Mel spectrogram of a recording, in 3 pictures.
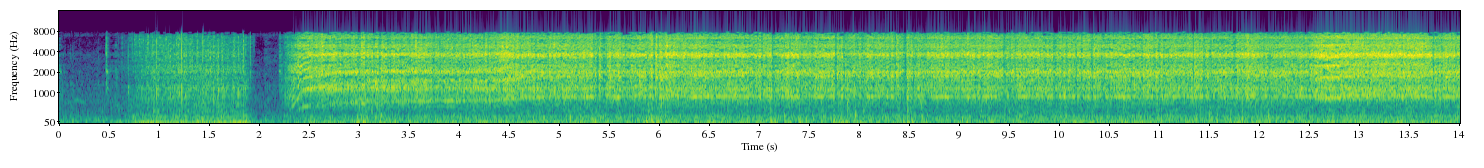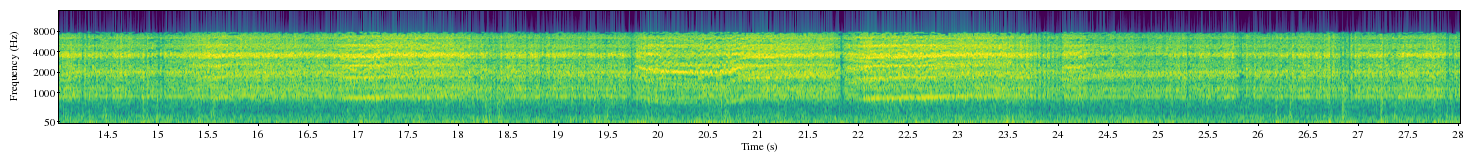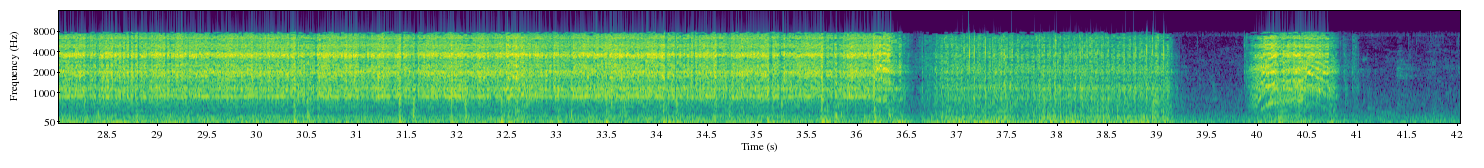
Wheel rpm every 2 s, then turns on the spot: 20, 130, 220, 230, 230, 230, 230, 230, 230, 230, 220, 220, 230, 240, 230, 230, 230, 230, 70, 40, 40.
0-2 36-42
